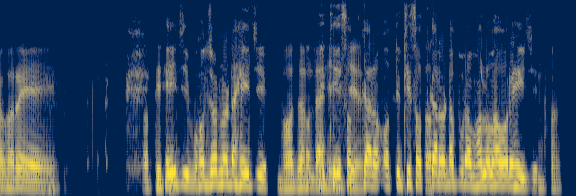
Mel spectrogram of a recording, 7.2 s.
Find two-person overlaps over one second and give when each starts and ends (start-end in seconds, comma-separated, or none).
none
